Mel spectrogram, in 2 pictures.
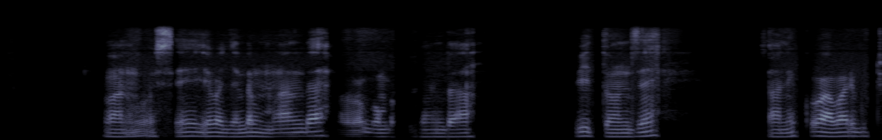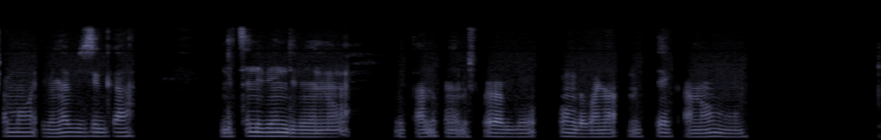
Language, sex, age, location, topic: Kinyarwanda, male, 25-35, Kigali, education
